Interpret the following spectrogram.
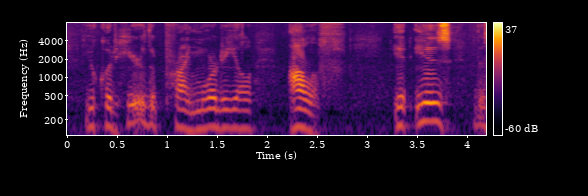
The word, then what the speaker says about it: Aleph: It is not, as most people mistakenly think, a silent letter. It is, as Gershom Scholem, the master historian of Jewish mysticism, points out, the sound that the larynx makes as it clicks into gear.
